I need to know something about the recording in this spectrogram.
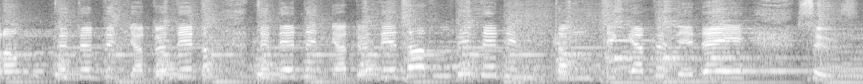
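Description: Swedish polka song: a steady oom-pah bass on the beat under a fast, bouncy tune with yodel-like nonsense-syllable singing.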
